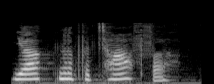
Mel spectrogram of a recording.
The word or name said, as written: yoknapatawpha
